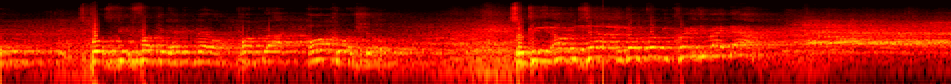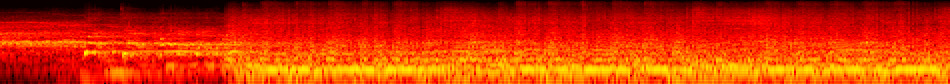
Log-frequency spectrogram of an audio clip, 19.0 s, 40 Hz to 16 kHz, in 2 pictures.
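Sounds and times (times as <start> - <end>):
hardcore band playing live: 10.5 - 19.0.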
